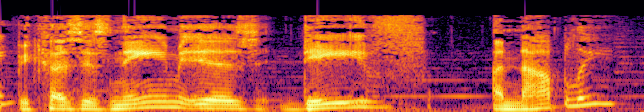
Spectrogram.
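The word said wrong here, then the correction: Annable: I think he pronounces it Annibal.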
